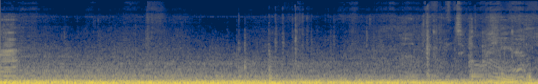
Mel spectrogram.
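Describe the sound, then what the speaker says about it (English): A car drives through a village centre, its engine and road noise forming a loud, steady low rumble from start to finish, with a person talking over it. "Just driving through the sort of centre of the village now."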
